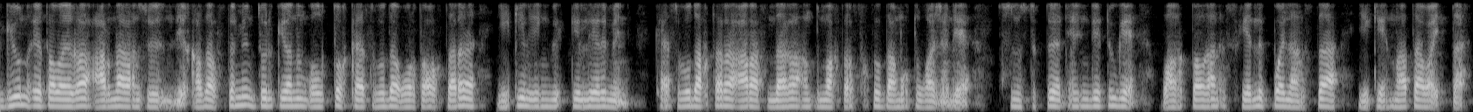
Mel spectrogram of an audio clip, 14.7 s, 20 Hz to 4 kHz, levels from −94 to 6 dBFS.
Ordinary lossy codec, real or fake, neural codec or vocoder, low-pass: none; fake; vocoder, 22.05 kHz, 80 mel bands, HiFi-GAN; 3.6 kHz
